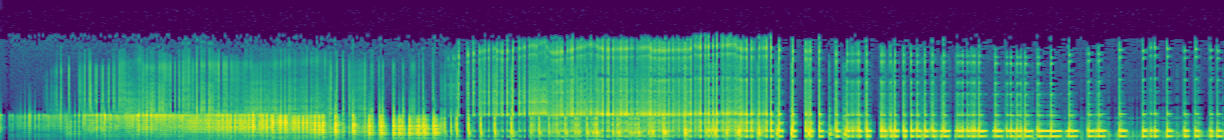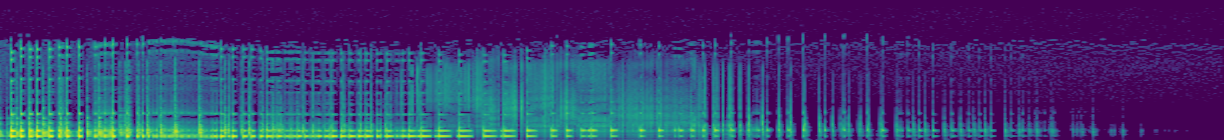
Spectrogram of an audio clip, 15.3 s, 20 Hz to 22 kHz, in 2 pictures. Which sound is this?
Recorded marble rolling on glass with AKG C1000s for dance piece. Tried to keep roll as slow as possible.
